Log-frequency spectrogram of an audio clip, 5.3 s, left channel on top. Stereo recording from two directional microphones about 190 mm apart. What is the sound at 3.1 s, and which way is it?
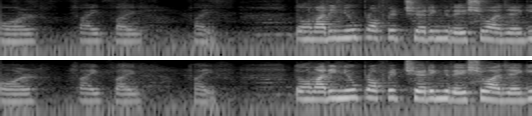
A woman's voice, 55° right (ahead or behind).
